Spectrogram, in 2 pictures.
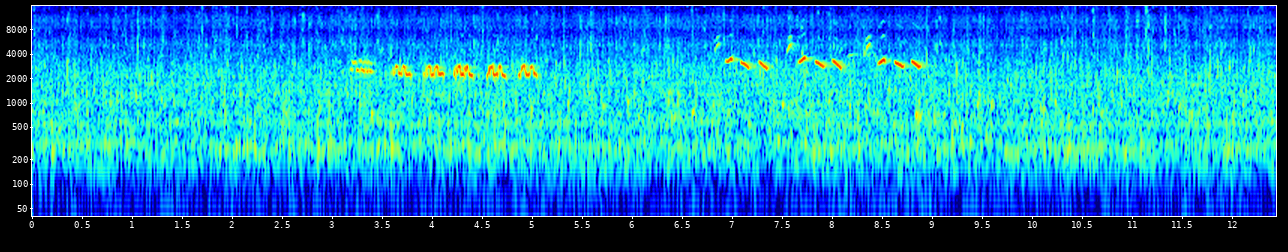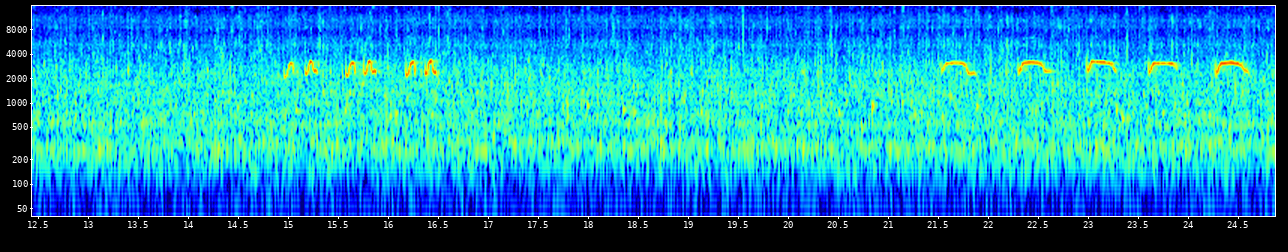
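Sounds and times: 
song thrush singing by a forest stream: 3.2s - 5.1s, 6.8s - 8.9s, 15.0s - 16.6s, 21.5s - 24.7s.

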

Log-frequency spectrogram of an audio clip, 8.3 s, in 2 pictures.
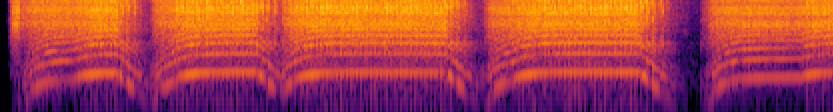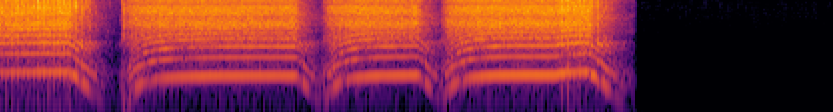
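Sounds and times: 
pneumatic impact wrench idling: 0.1s - 7.4s.

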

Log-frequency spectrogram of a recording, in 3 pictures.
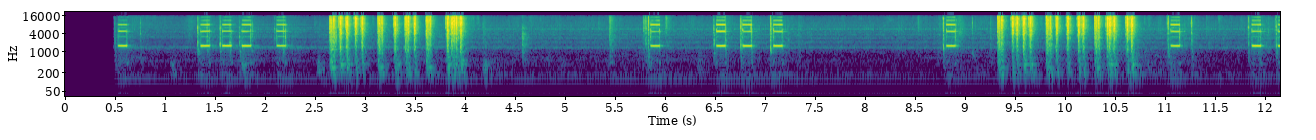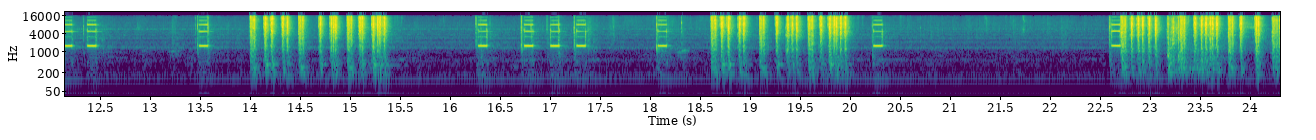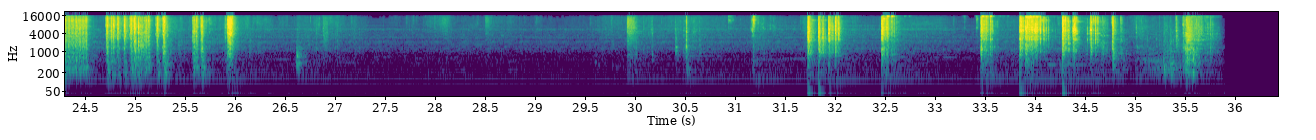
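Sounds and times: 
electronic cash register printing receipt: 0.5s - 4.2s, 8.7s - 12.6s, 13.4s - 15.6s, 16.2s - 20.4s, 22.6s - 26.1s, 31.7s - 32.7s
electronic cash register key presses: 2.6s - 4.1s, 8.8s - 11.2s, 14.0s - 15.5s, 18.6s - 20.1s, 22.6s - 26.1s, 31.7s - 32.7s, 33.4s - 35.9s.

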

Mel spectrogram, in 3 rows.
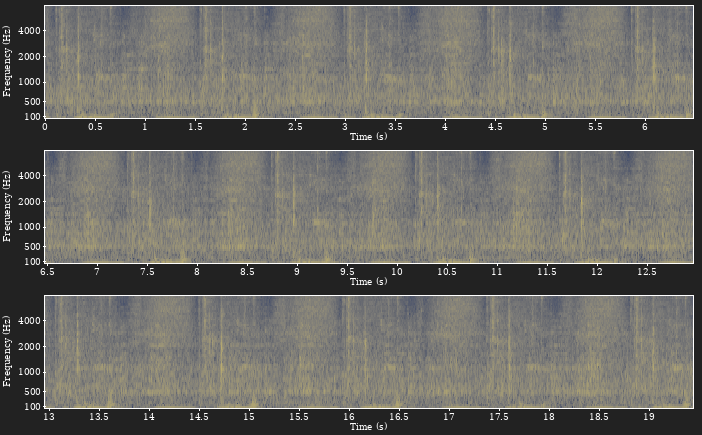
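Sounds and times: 
printing press machine: 0.0s - 19.4s.

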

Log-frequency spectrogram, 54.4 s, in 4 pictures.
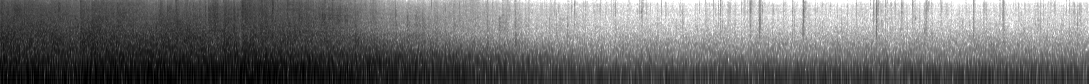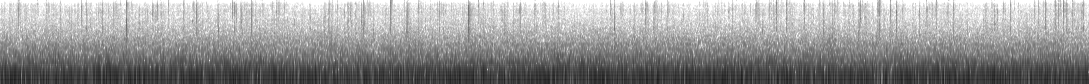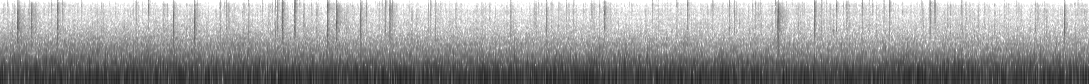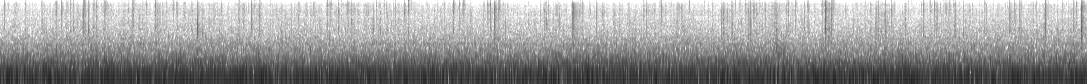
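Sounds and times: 
double monstrous explosion: 0.0s - 7.6s
campfire crackling: 0.0s - 54.4s.

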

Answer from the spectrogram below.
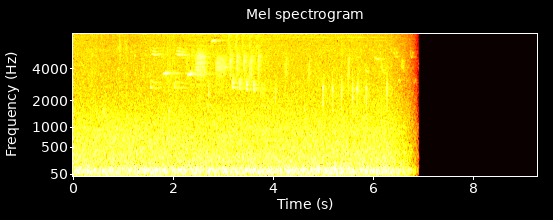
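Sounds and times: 
cicadas in a village setting: 0.0s - 0.7s, 1.3s - 6.8s
wind in a village setting: 0.0s - 7.0s
birds chirping in a village setting: 0.9s - 6.9s.

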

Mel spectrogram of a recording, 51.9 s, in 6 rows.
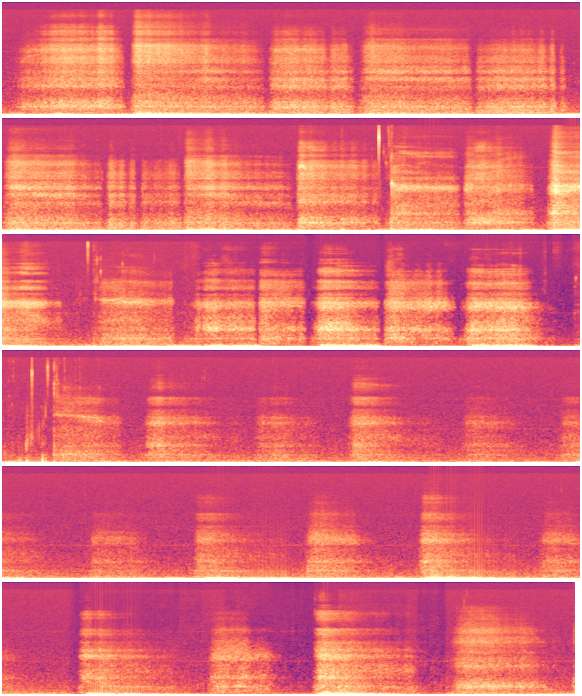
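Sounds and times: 
woman breathing delicately: 0.0s - 25.5s, 26.3s - 43.8s, 44.4s - 51.9s.

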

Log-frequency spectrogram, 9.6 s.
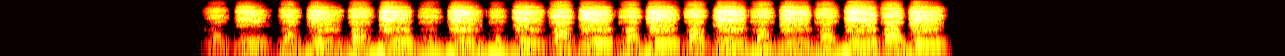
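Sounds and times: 
cartoon breathing: 1.6s - 7.1s.

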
